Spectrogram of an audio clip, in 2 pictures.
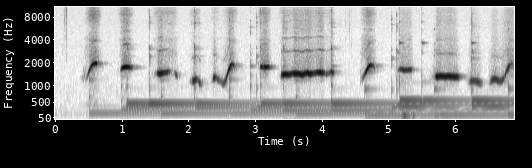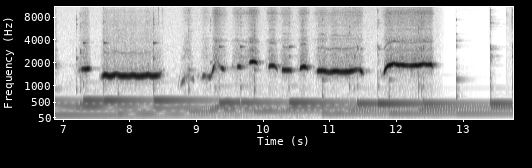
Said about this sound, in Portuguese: Era uma vez uma raposa que passeava tranquila, sentindo o vento fresco no rosto, observando o lindo dia e vendo toda a natureza ao seu redor. Ah, ela gostava daquela vida. Enquanto caminhava, ela assobiava.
